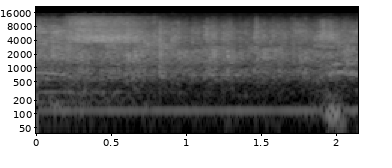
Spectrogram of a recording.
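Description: An audience, urged by the speaker to clap better, gives steady applause, a dense even wash of clapping that holds at a constant loudness for about two seconds, with a low hum running underneath.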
